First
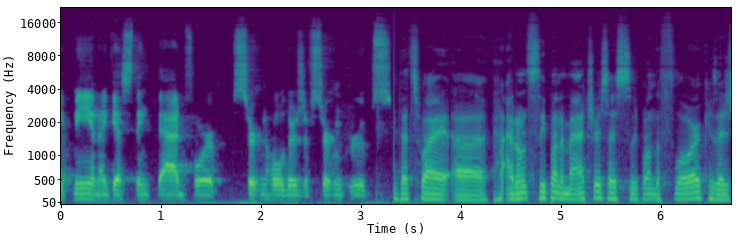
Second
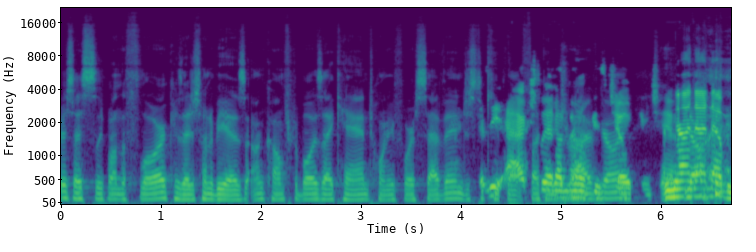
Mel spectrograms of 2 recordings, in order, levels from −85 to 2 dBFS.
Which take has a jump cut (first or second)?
first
